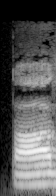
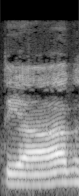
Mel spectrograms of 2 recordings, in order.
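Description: First: The word is said as 'taag'. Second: The word is said as 'tiaag'. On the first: The speaker calls it wrong. "ਤਾਗ ਨਹੀਂ ਕਹਿਣਾ" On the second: The speaker calls it right. "ਆਪ ਤਿਆਗ ਉਚਾਰਨ ਕਰਨਾ"

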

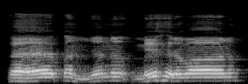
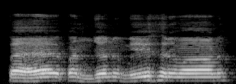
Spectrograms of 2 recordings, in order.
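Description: The two takes are said the same way.

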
